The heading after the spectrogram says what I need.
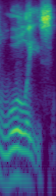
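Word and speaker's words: Wholey's: It looks like Holy's, but it's pronounced Woolies.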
